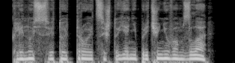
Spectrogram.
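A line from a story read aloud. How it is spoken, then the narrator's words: Hopeful whisper. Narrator (Russian): прошептала она с надеждой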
